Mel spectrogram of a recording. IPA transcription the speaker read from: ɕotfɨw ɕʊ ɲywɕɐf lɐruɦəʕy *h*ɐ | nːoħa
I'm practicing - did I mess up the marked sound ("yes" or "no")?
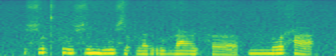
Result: no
